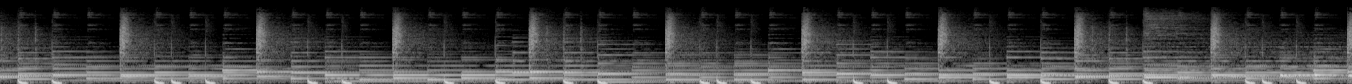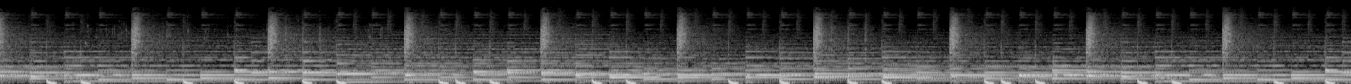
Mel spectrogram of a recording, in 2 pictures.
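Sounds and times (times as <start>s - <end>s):
Christmas beat: 0.0s - 27.0s.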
